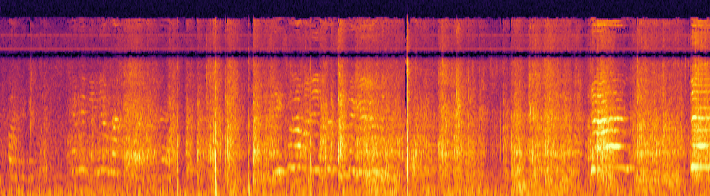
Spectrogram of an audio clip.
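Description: Inline skate wheels roll on concrete.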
